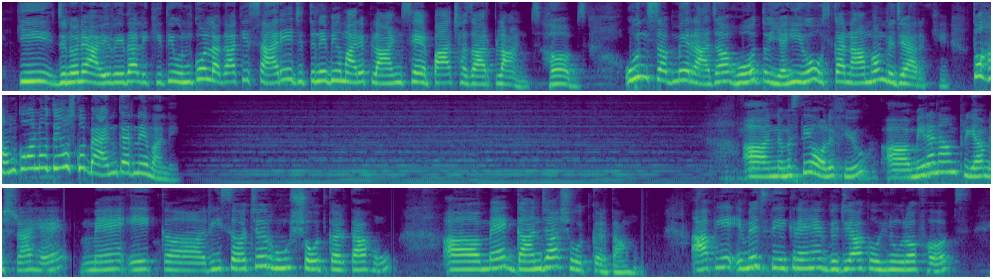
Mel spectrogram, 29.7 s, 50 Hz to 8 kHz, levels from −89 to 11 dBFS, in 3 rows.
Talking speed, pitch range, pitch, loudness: 150 wpm, 195-275 Hz, 235 Hz, -13 LUFS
